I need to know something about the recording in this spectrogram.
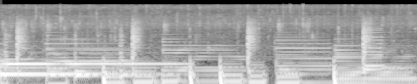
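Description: Dumpling-skin rolls frying in oil in a frying pan, with a steady sizzle. Background music with a regular beat plays over it.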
